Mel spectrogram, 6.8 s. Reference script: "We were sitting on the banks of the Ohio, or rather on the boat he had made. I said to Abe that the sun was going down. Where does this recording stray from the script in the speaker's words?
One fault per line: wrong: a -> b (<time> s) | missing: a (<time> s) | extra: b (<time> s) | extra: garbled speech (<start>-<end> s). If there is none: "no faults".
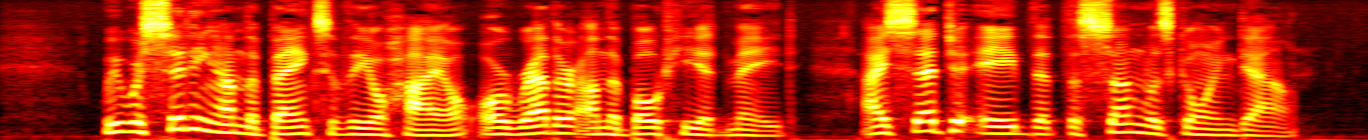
no faults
